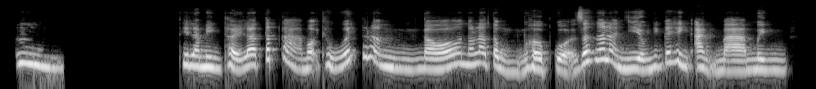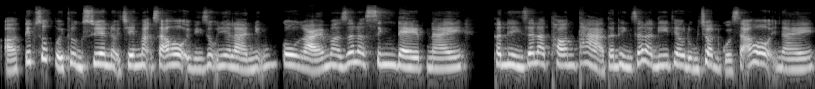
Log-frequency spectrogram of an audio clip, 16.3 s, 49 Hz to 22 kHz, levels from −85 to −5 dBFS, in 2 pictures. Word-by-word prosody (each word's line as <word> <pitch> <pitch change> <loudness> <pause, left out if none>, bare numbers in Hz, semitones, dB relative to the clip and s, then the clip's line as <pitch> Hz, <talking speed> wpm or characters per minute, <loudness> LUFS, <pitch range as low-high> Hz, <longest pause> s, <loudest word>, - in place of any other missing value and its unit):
Ừm. 250 -8 0 1.2
Thì 260 - 0
là 245 - +3
mình 225 -2 +2
thấy 195 -2 +2
là 255 +3 +5
tất 375 +9 -2
cả 270 - -3
mọi 210 +1 0
thứ 240 -4 -3
ấy, 330 - 0
tức 450 - -2
là - - 0 0.3
nó 200 +6 +2
nó 270 -1 -1
là 295 +1 0
tổng 180 - -3
hợp 195 -1 +2
của - - +1
rất 310 +5 +3
rất 380 - +3
là 350 - 0
nhiều 200 -2 +1
những 230 +4 -4
cái 305 +1 +1
hình 275 -8 -1
ảnh 220 -5 -1
mà 175 -1 +1
mình, 185 -1 -3 0.3
ờ, 180 0 -2
tiếp 320 0 -2
xúc 395 -1 +1
với - - +3
thường 230 0 -2
xuyên 275 +4 +3
ở 245 - -2
trên 250 0 +2
mạng 255 -3 -2
xã 235 - +2
hội. 265 -2 +3
Ví 200 -1 -5
dụ 260 +2 -3
như 250 0 -2
là 220 -4 +1
những 215 +7 -5
cô 265 -2 +5
gái 200 -4 +2
mà 250 0 -1
rất 295 +6 +1
là 310 -3 0
xinh 270 -2 -1
đẹp 220 -3 +3
này, 210 +2 -1 0.3
thân 270 -2 +1
hình 250 -4 +2
rất 285 - +2
là 295 -1 0
thon 260 -2 -1
thả, 295 0 -1
thân 240 -1 -2
hình 245 -4 0
rất 300 +9 0
là 330 - +1
đi 250 +1 -2
theo 255 -1 +1
đúng 205 -2 -2
chuẩn 245 0 0
của 175 -3 -5
xã 175 - -2
hội 285 -7 +1
này, 200 +1 -3
235 Hz, 260 wpm, -22 LUFS, 205-270 Hz, 1.2 s, là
